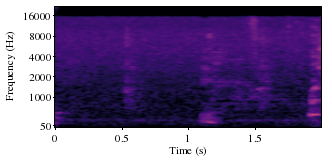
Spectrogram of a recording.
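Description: A pause in a woman's speech: quiet room tone with one short, low hum-like vocal sound from her a little past a second in, a hesitation as she searches for words. Her speech starts again right at the end.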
